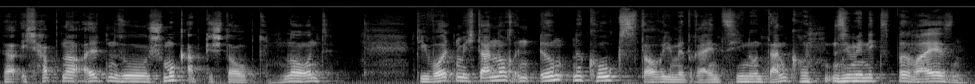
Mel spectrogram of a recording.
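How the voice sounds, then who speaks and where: A man's voice: mid-range voice, animated, moderate pace, a little mellow, natural voice. Guy playing a young street-tough crook in a radio krimi, mouthy, bitter, slangy, always pushing back. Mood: defiant, irritated. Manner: flippant, slangy, defiant. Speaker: actor playing a defendant. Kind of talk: German radio crime drama acting.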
